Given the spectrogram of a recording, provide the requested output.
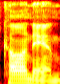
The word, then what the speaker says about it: Canaan: which eventually migrated to Canaan pronounced Kanan with the k sound of the serpents a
